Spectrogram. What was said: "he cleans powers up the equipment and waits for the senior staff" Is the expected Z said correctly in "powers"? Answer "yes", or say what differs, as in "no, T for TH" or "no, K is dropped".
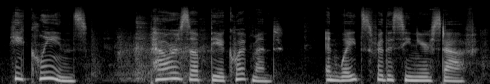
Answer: yes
